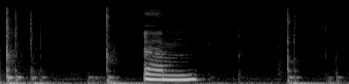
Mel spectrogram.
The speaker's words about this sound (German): Warte mal, das schreibe ich mir direkt mal auf. Trailer.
